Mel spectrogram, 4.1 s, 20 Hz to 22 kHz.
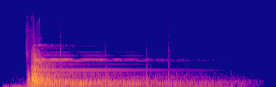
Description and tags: Sample Pedal 3
A sample of a pedal on an out-of-tune upright piano being hit really hard.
